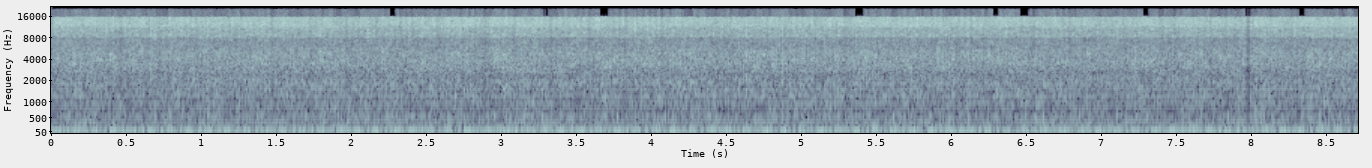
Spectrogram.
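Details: V8 just started after cranking to build oil pressure: loud, deep idle with a quick tick about four times a second riding on top. Owner suspects a bound-up rocker arm; not confirmed.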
